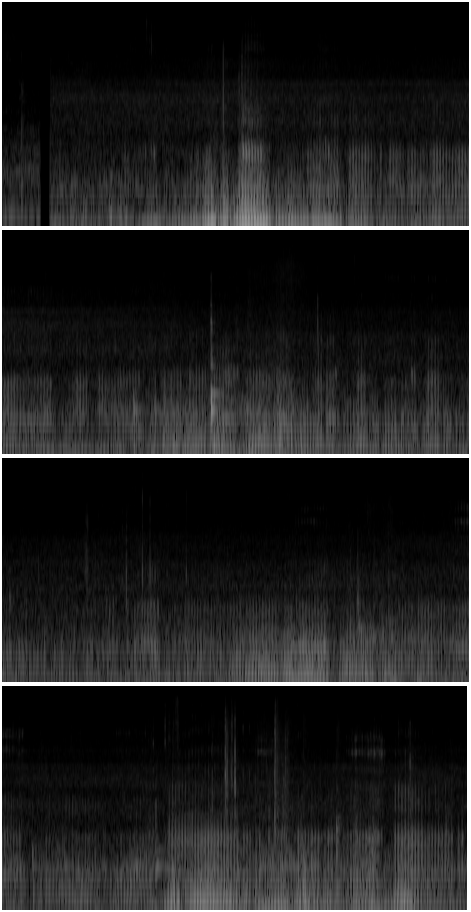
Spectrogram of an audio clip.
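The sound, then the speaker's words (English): The cat Luna purrs steadily into the microphone, a low continuous rumble with a few soft bumps and rustles, lasting nearly twenty seconds with no voices. “That was Luna purring into the mic.”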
